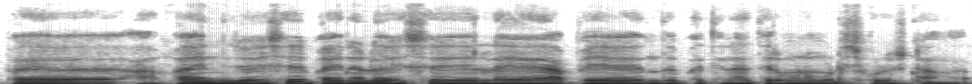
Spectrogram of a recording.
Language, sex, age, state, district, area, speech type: Tamil, male, 30-45, Tamil Nadu, Tiruppur, rural, spontaneous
